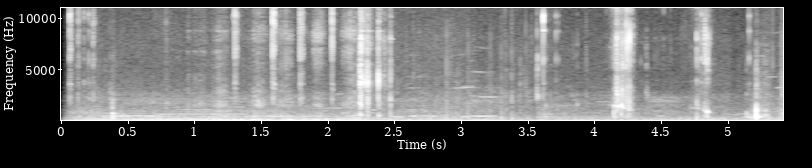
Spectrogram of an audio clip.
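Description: Green hog plums (amra) being peeled against a boti blade: a series of short, irregular scraping and cutting strokes as the knife shaves off the skin.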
